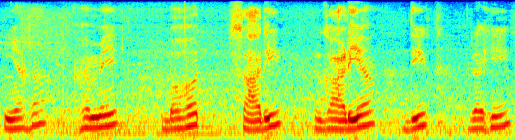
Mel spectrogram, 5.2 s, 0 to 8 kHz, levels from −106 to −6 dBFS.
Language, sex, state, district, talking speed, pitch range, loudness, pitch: Hindi, male, Madhya Pradesh, Dhar, 80 wpm, 155-205 Hz, -18 LUFS, 170 Hz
